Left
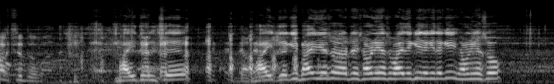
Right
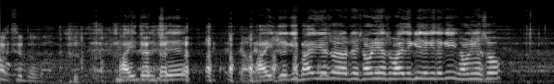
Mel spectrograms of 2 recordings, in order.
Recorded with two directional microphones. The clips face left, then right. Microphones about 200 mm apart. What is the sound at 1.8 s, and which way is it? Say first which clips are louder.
Speech: right 2 dB; 55° right (ahead or behind).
